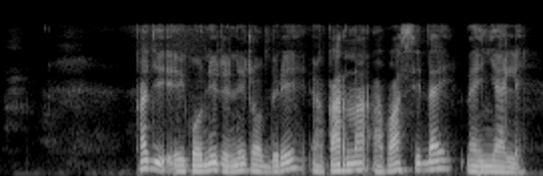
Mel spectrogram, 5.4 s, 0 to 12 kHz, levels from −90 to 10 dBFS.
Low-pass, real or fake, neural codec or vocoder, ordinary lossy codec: 7.2 kHz; real; none; none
